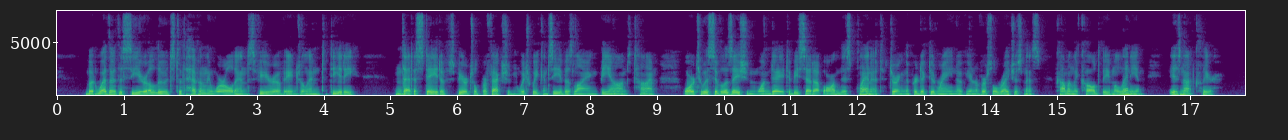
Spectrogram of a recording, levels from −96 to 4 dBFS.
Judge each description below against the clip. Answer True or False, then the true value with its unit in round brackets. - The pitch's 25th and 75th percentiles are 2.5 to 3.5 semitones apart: True (2.8 semitones)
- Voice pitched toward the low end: True (105 Hz)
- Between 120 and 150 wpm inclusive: False (190 wpm)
